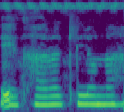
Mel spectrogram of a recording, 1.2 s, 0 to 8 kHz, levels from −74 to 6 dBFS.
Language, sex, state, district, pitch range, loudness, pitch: Hindi, female, Jharkhand, Palamu, 210-225 Hz, -17 LUFS, 220 Hz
